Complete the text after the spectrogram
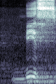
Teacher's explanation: Jadi sinnya itu ujung lidah ke ujung gigi seri bawah.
